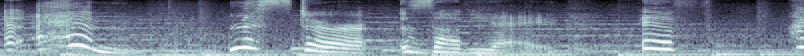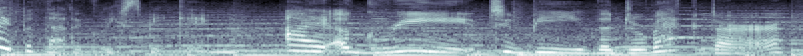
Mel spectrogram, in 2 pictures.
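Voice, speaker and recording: A vain, theatrical young star. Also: female voice, sits high, very animated, slow pace, full character voice. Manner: haughty, dramatic, self-important. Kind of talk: game voice acting. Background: game music.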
